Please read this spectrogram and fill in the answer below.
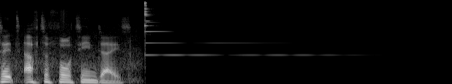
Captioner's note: chiming tone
